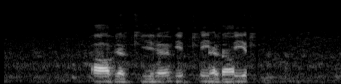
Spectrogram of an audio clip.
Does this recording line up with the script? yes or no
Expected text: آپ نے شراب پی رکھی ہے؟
no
